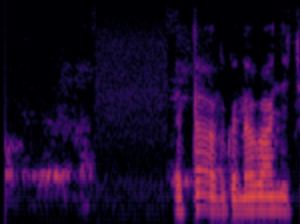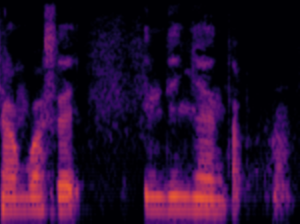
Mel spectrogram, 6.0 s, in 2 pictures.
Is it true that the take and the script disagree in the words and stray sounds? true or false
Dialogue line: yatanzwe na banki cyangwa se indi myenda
false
